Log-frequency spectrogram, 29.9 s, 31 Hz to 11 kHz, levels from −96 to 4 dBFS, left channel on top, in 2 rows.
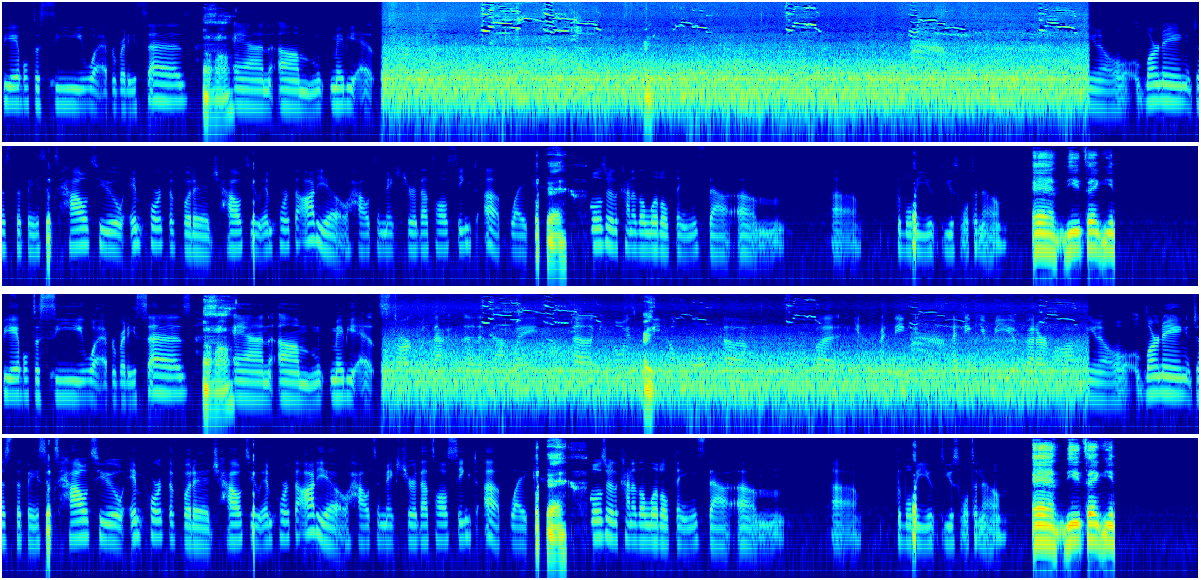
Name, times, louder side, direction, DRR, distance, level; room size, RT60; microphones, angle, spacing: voice 1, 0.0-2.5 2.9-9.7 10.2-17.0 17.2-21.5 22.3-24.7 25.3-25.7 26.1-27.5, right 3 dB, 55° right, 3.6 m, -52 dB
voice 2, 2.5-2.9 8.0-8.2 21.8-22.1 27.8-28.9, right 5 dB, 35° right, 0.3 m, -35 dB
sound 1, 4.7-13.6, left 6 dB, 75° left, 0.7 m, -41 dB
open air
head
